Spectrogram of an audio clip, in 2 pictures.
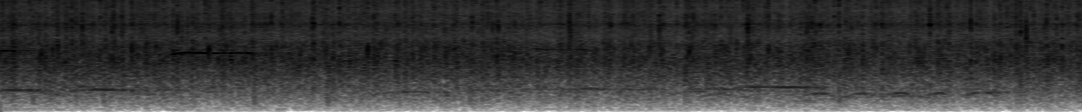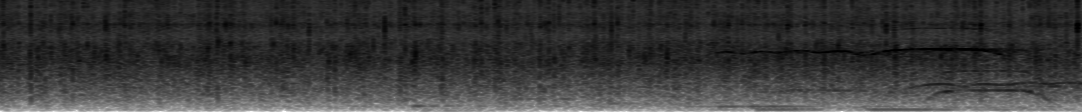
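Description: Concert audience applauding and cheering at the end of a song, a steady wash of clapping with a few whistles or shouts on top, near the start and again near the end.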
